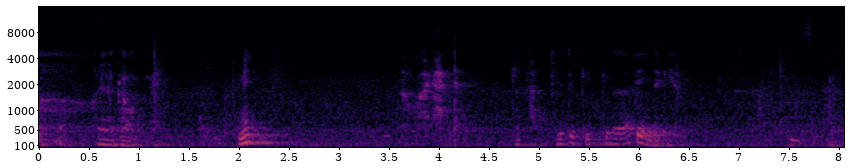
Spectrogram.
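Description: An older man speaks firmly, close by.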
